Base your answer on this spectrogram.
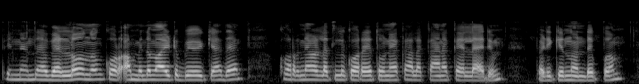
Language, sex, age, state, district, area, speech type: Malayalam, female, 18-30, Kerala, Malappuram, rural, spontaneous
